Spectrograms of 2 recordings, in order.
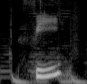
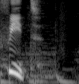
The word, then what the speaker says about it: Phi: But okay, so this is Phi. Not feet. It's Phi. Finally, we got Alpha, Beta, and Omega.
